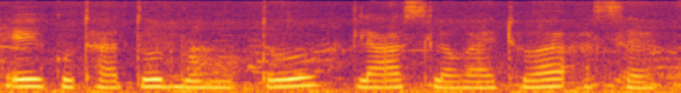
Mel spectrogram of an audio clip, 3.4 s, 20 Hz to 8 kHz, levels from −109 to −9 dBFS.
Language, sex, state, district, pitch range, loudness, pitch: Assamese, female, Assam, Sonitpur, 205-230 Hz, -16 LUFS, 215 Hz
